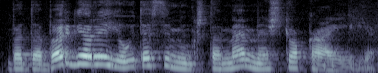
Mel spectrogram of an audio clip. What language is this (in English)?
Lithuanian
